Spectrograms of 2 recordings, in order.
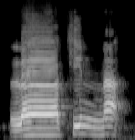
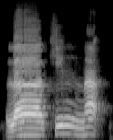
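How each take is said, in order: The two takes are said the same way.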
